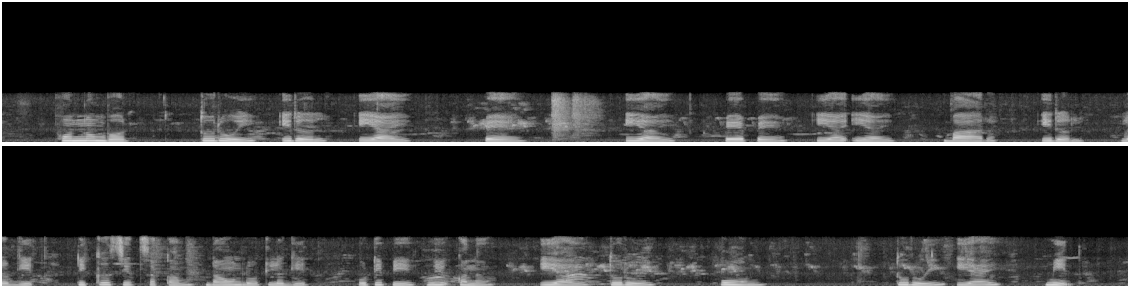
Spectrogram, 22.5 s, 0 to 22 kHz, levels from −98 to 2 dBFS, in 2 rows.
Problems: background sounds at intervals, background conversations at intervals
